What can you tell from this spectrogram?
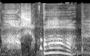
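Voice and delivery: breathy, drawn-out gasp of disbelief; whispery mock-amazed "shut up". Shown as a demonstration. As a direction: stretch it out on a breath, delightedly stunned. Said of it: "It's just like".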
